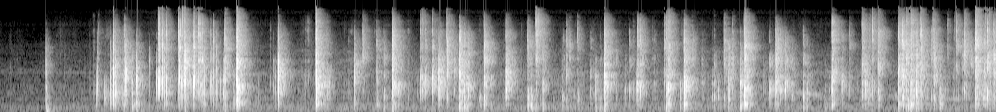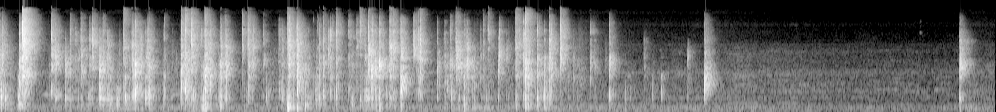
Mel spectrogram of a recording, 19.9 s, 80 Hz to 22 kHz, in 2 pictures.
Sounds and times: crunching a plastic cup 1.0 - 17.1

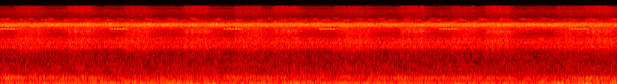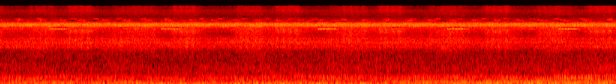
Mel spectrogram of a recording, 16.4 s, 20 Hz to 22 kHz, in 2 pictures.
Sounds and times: cicadas 0.0 - 16.4
crickets 0.0 - 16.4

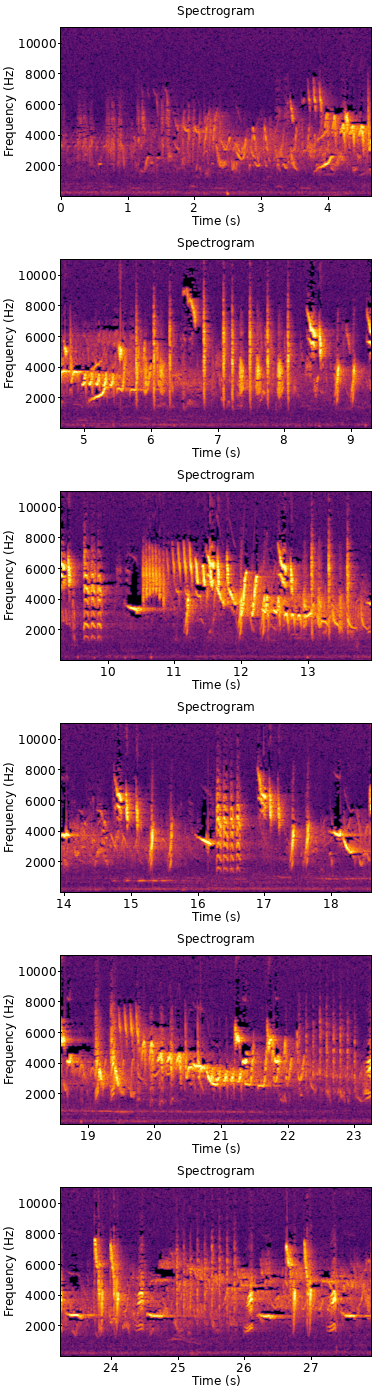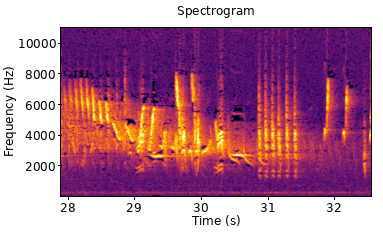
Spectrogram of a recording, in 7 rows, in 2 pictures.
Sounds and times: birds singing 0.0 - 32.5
distant owl 14.4 - 23.6

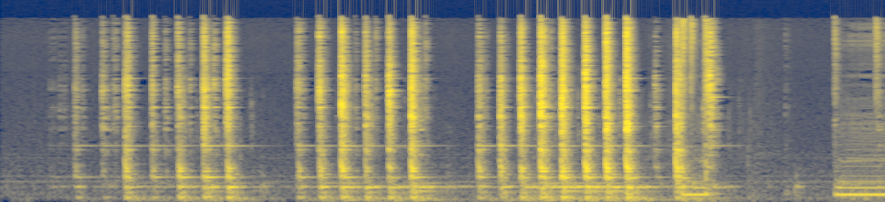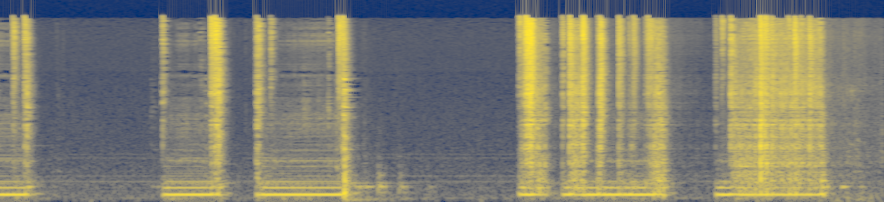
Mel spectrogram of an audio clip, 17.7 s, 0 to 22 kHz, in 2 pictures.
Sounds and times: Welding sounds made by welding with the electric current 5.4 - 7.2
Welding sounds made by welding with the electric current 8.4 - 9.2
Welding sounds made by welding with the electric current 10.4 - 12.4
spark 10.5 - 12.4
spark 14.0 - 17.4
Welding sounds made by welding with the electric current 14.0 - 17.5

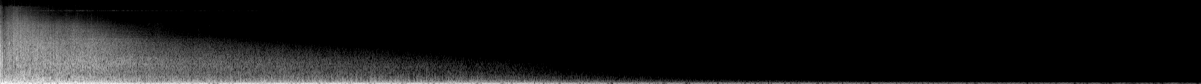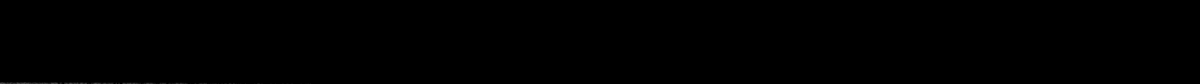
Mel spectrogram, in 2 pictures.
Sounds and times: deafening impact explosion 0.0 - 9.0
rumble 0.0 - 12.3

